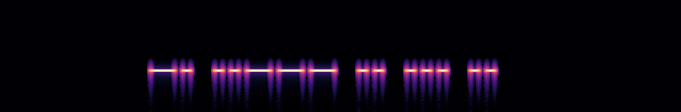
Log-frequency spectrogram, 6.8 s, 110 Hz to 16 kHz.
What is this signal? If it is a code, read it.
Morse code, heard as a keyed tone, about 15 wpm, 700 Hz. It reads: N2ISI
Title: USA Call Signs - 5 Characters - Repeated 3x - 15wpm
